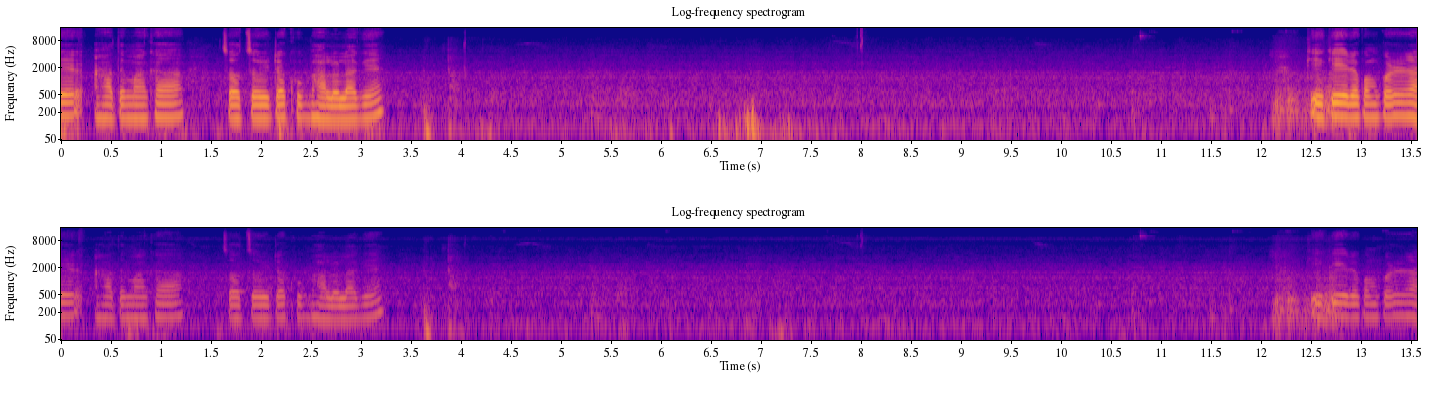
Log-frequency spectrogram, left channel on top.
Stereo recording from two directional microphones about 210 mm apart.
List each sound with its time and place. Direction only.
0.0 s speech: 35° left (ahead or behind)
12.5 s speech: 40° left (ahead or behind)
